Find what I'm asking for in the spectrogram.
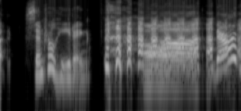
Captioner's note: laughing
